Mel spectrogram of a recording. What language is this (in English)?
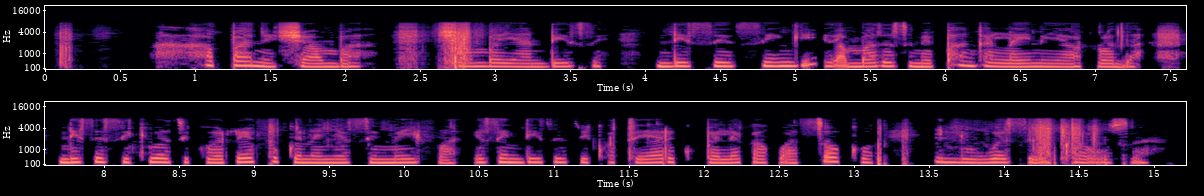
Swahili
